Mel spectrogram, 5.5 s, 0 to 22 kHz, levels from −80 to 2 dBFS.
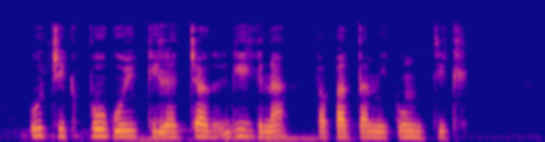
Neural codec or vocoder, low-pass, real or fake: none; 10.8 kHz; real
